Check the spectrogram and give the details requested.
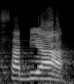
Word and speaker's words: sabiá: olha só a diferença aonde vem a sílaba tônica na palavra sábia na primeira sílaba onde vem a sílaba tônica na palavra sabiá na última o som dela é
